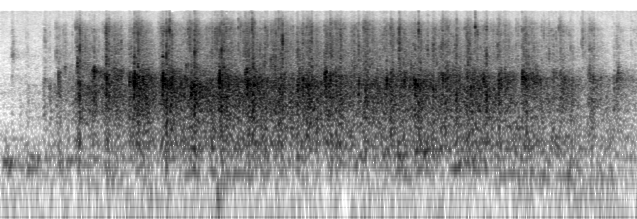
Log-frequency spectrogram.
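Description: Audience applauding: dense hand clapping that builds up over the first second, holds steady, and fades out near the end.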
